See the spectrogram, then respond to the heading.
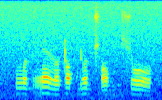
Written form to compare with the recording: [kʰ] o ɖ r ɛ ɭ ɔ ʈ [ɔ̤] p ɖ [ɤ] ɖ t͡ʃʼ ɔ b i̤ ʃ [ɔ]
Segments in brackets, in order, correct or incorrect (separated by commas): incorrect, incorrect, incorrect, incorrect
